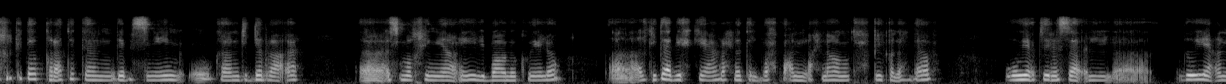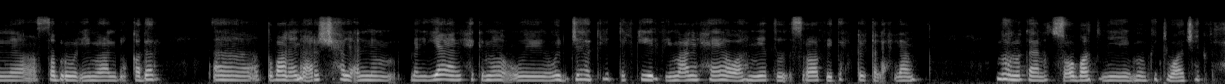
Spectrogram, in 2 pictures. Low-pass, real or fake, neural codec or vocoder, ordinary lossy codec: 14.4 kHz; fake; codec, 32 kHz, 1.9 kbps, SNAC; Opus, 16 kbps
